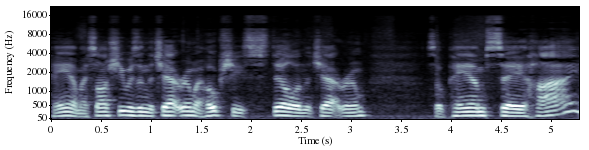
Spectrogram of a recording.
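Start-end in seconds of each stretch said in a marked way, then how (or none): 3.9-5.3 voice breaking and cracking mid-phrase. Announcing league results, greeting a winner in the chat room, voice cracking. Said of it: "voice crack".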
